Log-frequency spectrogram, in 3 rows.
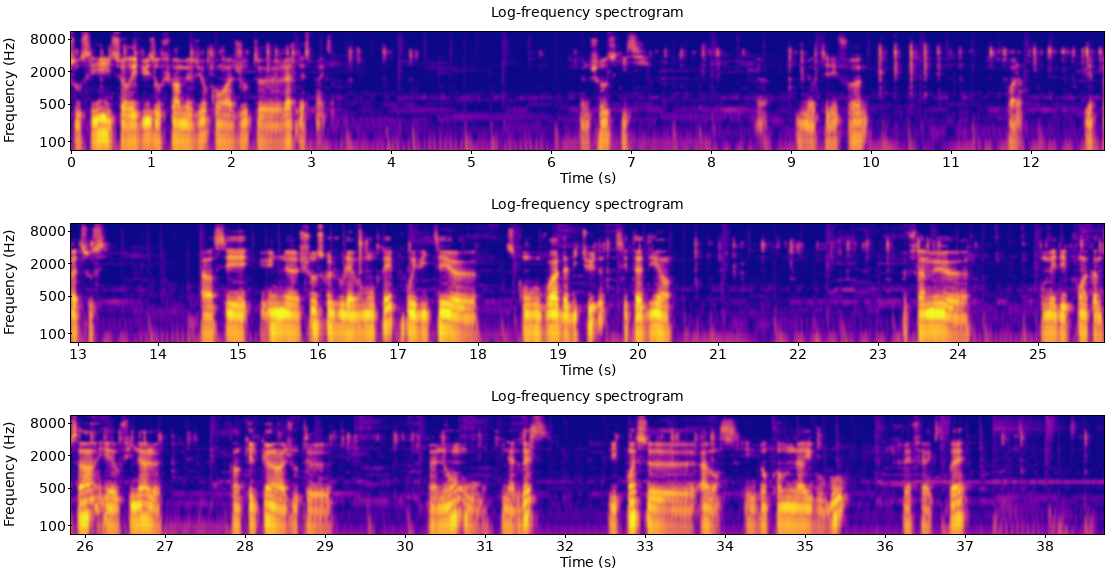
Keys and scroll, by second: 0.0-3.9 typing, 7.3 space, 7.7 e, 10.2 0, 11.5-12.7 typing, 16.6 Return, 17.0 Up, 19.3-24.1 typing, 21.2 Caps_Lock, 25.9 Left, 27.7-34.0 typing, 35.2 f.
